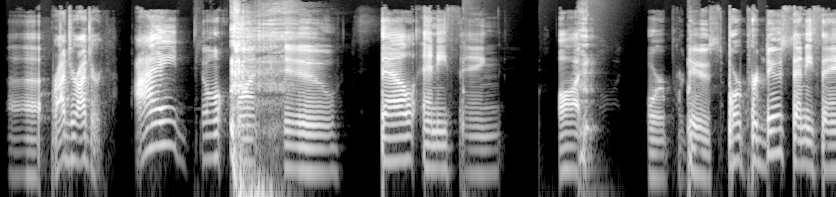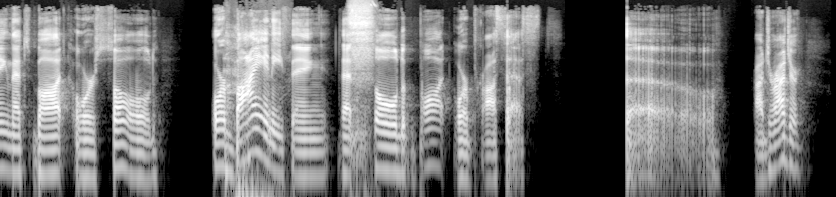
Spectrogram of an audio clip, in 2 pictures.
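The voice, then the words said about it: Robotic battle droid voice impression. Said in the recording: “it's John Cusack as a battle droid ... All of my impersonations, by the way, are just Battle Droid.”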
